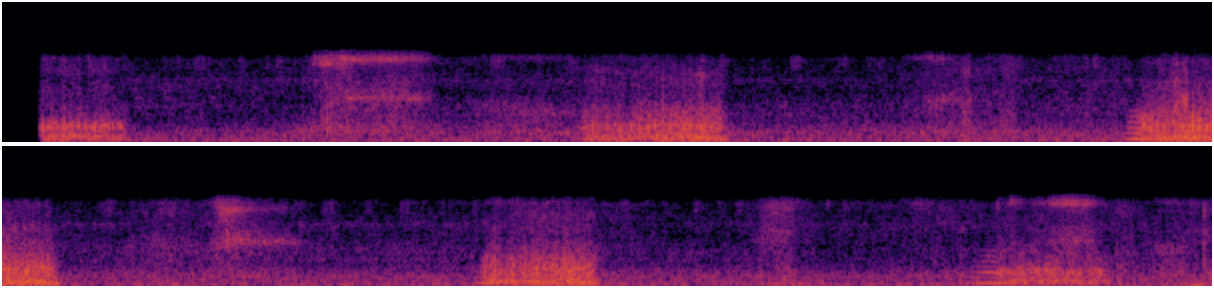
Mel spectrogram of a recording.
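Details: Sleeping puppy snoring: soft, breathy bursts roughly every three to four seconds, each about a second long, with quiet pauses between and a faint higher rasp on some breaths.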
